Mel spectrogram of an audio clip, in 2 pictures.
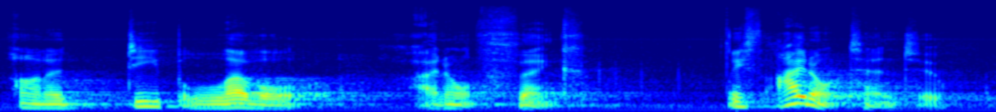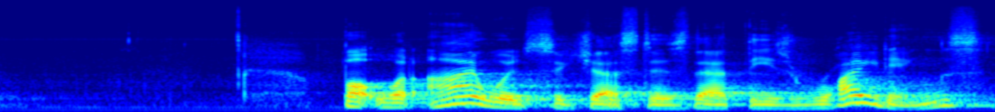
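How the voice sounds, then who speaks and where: Low-voiced pastor preaching in a reverberant hall. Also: male voice, creaky, a little mellow. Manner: halting, with many fillers and restarts. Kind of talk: sermon. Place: church.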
